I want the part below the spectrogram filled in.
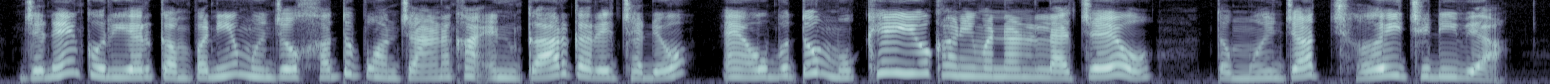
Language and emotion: Sindhi, angry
